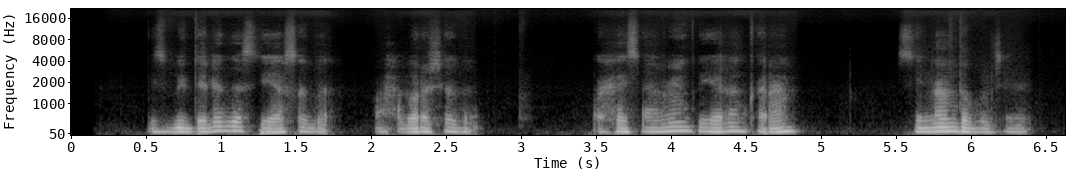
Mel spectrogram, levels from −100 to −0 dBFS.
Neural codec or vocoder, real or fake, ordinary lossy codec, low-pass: codec, 44.1 kHz, 2.6 kbps, DAC; fake; none; none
